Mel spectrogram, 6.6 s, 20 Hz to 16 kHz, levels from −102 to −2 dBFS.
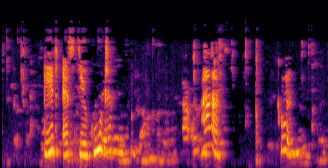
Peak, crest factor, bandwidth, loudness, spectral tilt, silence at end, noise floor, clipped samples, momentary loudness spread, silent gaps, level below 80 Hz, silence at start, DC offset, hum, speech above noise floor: -2 dBFS; 18 dB; 9.6 kHz; -17 LUFS; -2.5 dB/octave; 0.05 s; -43 dBFS; under 0.1%; 23 LU; none; -68 dBFS; 0.3 s; under 0.1%; none; 24 dB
